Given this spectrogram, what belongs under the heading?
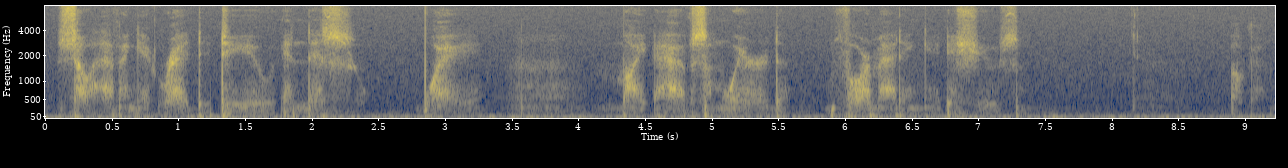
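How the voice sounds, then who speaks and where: Someone whispers in a calm tone at a very slow pace, with long, frequent pauses and noticeable background noise. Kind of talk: sleep story. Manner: whispered; calm, soft.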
